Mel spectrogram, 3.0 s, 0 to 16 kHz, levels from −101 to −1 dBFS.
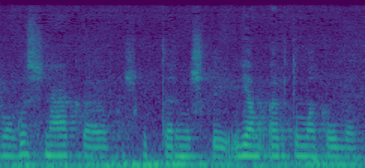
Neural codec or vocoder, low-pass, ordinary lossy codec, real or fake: codec, 44.1 kHz, 7.8 kbps, Pupu-Codec; 14.4 kHz; MP3, 64 kbps; fake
